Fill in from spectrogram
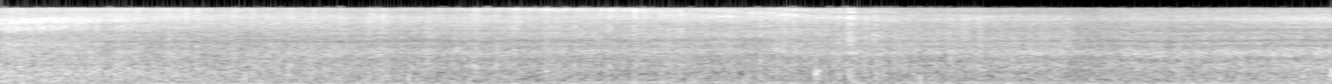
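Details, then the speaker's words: Sprinkler system blowout with air compressor and blow-out adapter, zone opened via controller, shutoff valve off: continuous airy hiss rising and falling slightly as air pushes through the heads; zone blowing out cleanly, normal. "Now you can hear the air flowing through the system."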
